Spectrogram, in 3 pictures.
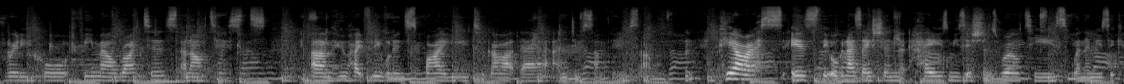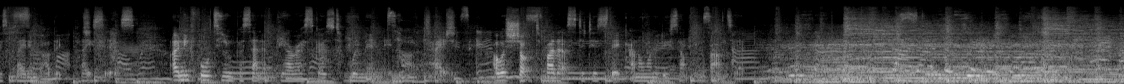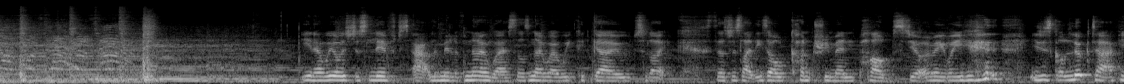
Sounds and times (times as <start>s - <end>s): Speech: 0.0s - 18.8s, 25.5s - 33.7s
Dance music: 1.2s - 24.8s
Rock and roll: 18.2s - 25.4s.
